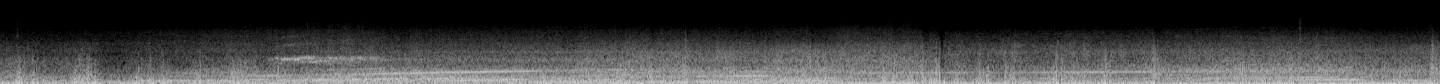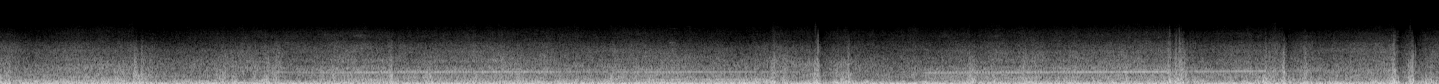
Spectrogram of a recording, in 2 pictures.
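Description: Nissan 370Z roadster's 3.7-litre V6 accelerating, its note rising during the first several seconds, then running at a steady cruise. It is heard from the open cockpit under loud, continuous wind rush.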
